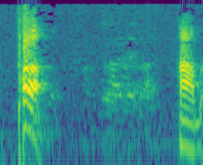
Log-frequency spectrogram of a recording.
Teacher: Not the English way we say father. Not with the teeth and the lip. It has to be said purely with the lips. · Term: Sanskrit pha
